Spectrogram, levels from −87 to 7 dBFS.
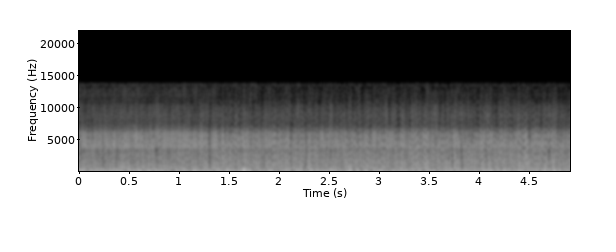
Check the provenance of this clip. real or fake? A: fake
